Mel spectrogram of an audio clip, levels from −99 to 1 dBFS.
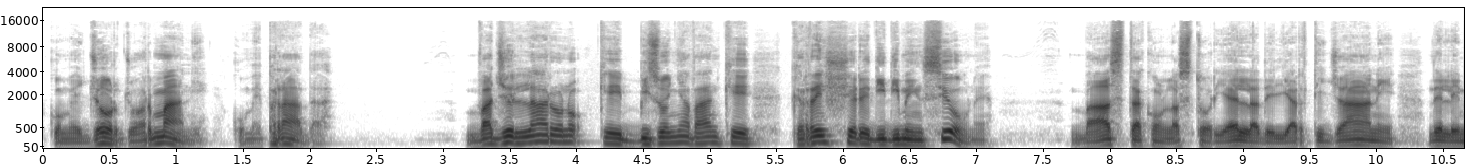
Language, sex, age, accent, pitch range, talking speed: Italian, male, 40-59, native, 90-125 Hz, 105 wpm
